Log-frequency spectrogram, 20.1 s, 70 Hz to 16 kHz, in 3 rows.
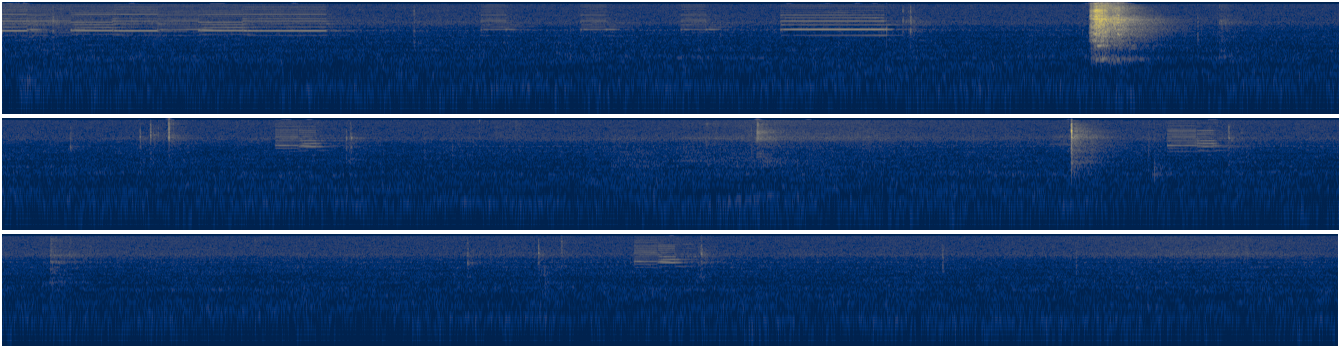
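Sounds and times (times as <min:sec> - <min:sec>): short electronic beeps: 0:00.0 - 0:01.6, 0:16.6 - 0:16.8.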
